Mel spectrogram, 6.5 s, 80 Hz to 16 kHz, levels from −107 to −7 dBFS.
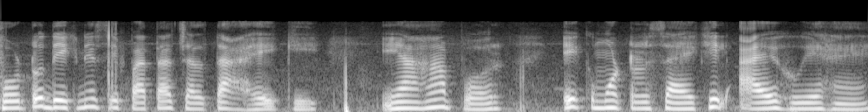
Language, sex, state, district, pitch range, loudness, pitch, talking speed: Hindi, female, Punjab, Fazilka, 175-225 Hz, -16 LUFS, 195 Hz, 130 wpm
